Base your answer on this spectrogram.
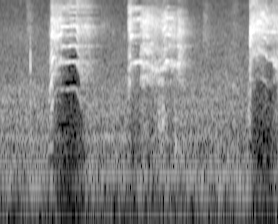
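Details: Fennec fox giving three short, very high, shrill squealing calls with bright harmonic bands, each about a third of a second, spaced roughly a second apart, with near silence in between.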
